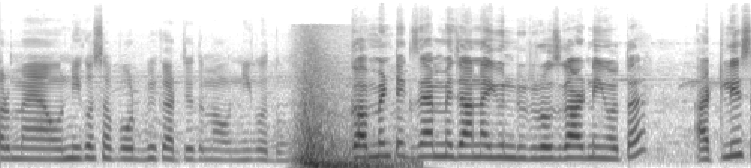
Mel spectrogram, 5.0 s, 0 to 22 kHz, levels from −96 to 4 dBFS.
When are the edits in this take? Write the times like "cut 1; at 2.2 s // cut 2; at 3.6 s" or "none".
cut 1; at 2.1 s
